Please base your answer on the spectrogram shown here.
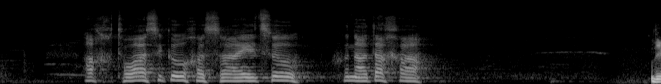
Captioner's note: speaking in Łingít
